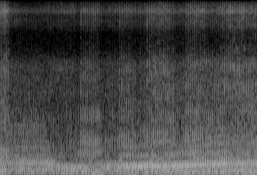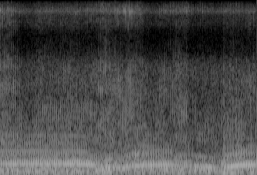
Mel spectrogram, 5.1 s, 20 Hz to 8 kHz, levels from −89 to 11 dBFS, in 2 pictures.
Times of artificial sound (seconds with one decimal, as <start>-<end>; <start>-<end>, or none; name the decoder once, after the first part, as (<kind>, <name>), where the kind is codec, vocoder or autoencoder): none

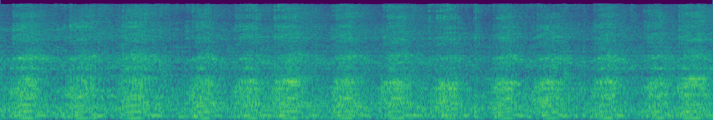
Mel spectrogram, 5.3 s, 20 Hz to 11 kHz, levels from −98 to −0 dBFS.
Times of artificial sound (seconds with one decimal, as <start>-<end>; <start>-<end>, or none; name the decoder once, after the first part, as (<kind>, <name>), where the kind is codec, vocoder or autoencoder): 0.4-1.6 (vocoder, Vocos); 3.4-4.4

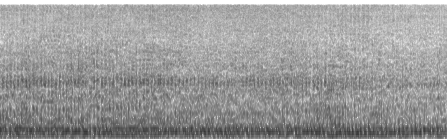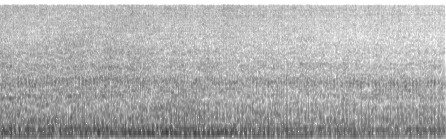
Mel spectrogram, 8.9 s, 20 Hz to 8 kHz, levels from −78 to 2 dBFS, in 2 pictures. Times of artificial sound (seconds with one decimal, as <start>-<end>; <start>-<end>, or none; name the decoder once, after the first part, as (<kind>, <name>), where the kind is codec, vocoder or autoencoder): 0.0-1.6 (vocoder, Vocos); 2.8-8.9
